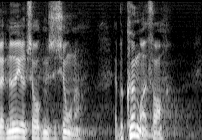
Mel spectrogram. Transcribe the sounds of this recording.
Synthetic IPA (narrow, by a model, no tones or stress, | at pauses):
æd̥með̞ˠjelb̥sɒːɡ̥ænis̬æɕo̝̰ːnɐ | æɐb̥e̝kʰøm̰ʁɐð̩ˠfɒ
